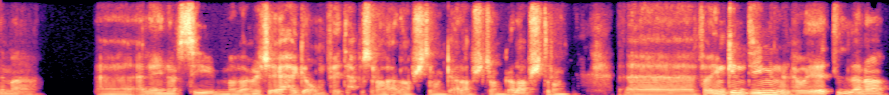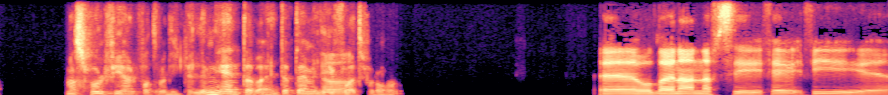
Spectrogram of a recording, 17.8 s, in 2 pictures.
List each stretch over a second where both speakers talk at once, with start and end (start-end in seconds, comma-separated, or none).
none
